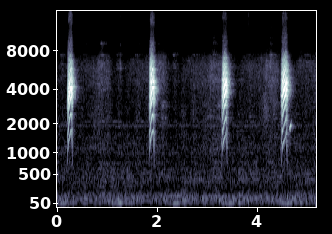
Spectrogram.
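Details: A tame white-breasted woodswallow utters four loud, buzzy, scratchy notes spaced more than a second apart; the call serves as a lure. Faint low noise beneath.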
